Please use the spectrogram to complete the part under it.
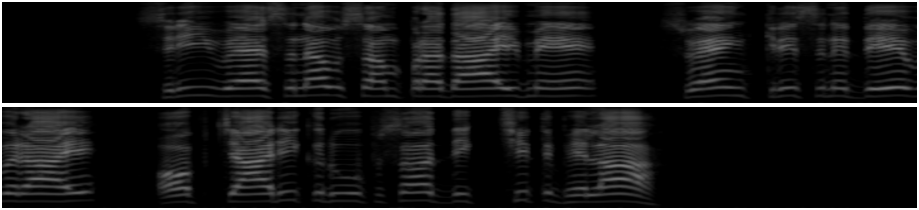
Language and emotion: Maithili, neutral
